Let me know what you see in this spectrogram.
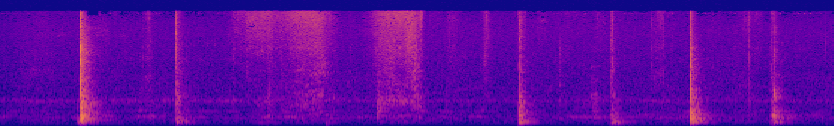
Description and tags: Poner manos en mesa de madera
Table, Wood, Hands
